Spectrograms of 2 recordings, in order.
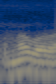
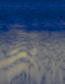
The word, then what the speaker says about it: Mueller: I don't know how he gets Miller out of the way he spells his name. Gray Mueller spells it the same way and pronounces it Mueller.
